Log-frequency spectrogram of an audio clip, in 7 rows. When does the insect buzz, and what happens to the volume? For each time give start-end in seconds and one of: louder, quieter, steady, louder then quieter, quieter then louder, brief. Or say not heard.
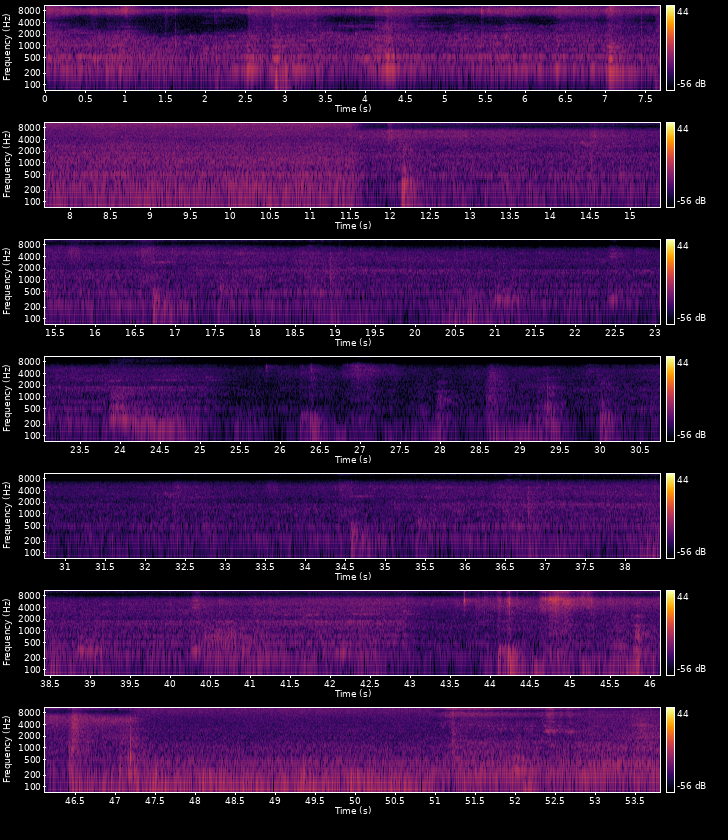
0.0-53.7 quieter then louder.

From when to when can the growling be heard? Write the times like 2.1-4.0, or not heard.
0.8-2.4, 23.7-25.8, 40.4-41.3.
